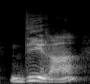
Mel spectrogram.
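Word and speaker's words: דירה: Même à l'écoute, quand on entend, regarde, dira, c'est di, ra.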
